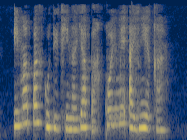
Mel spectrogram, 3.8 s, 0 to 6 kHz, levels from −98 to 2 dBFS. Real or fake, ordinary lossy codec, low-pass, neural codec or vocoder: real; AAC, 24 kbps; 5.4 kHz; none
